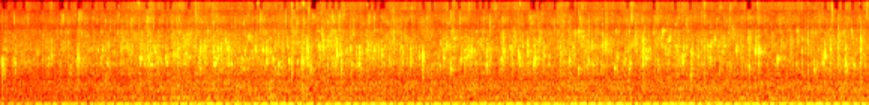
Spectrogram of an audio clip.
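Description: Fatty breaded pork chops fry in a pan with a steady, dense sizzle and crackle that holds unbroken and fairly loud throughout.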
